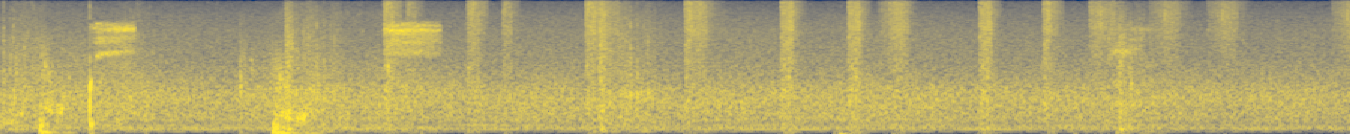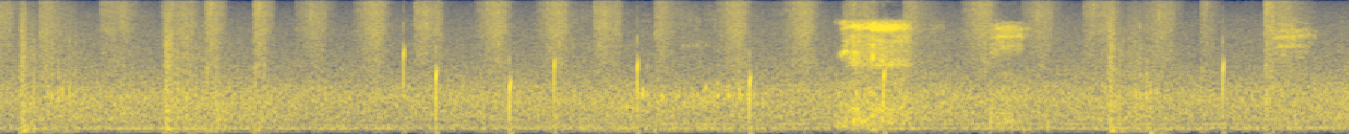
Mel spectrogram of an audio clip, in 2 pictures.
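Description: Footsteps fall steadily and quickly on grass.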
